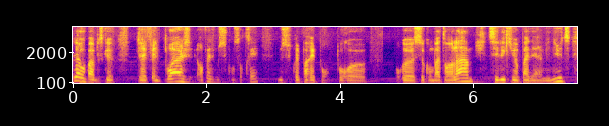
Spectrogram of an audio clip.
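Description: A man's medium-pitched voice with lively intonation and big swings in loudness, fairly quick, in a dry, close sound with no echo. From Thailand. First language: Thai (speaking French). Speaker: MMA fighter. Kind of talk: interview. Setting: in a car on the road. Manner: halting.

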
